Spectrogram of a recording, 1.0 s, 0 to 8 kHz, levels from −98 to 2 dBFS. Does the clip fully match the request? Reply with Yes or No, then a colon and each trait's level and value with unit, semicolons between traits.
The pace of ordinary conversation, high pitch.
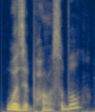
Yes: average, 190 wpm; high, 210 Hz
